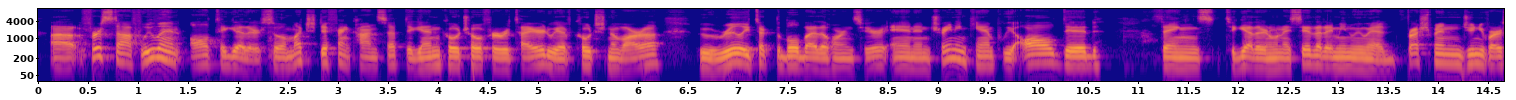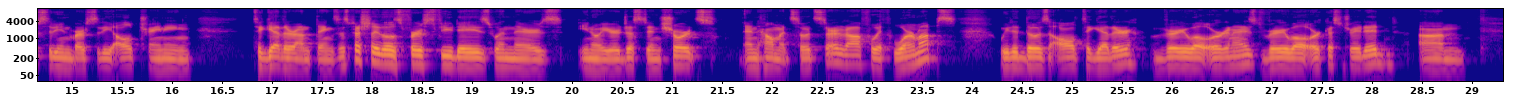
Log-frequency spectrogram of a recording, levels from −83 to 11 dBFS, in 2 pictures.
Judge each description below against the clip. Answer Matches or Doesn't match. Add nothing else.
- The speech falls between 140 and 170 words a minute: Doesn't match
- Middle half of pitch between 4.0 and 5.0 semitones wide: Doesn't match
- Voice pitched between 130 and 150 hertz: Doesn't match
